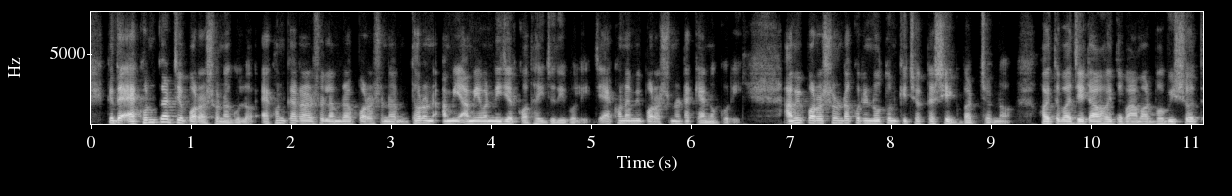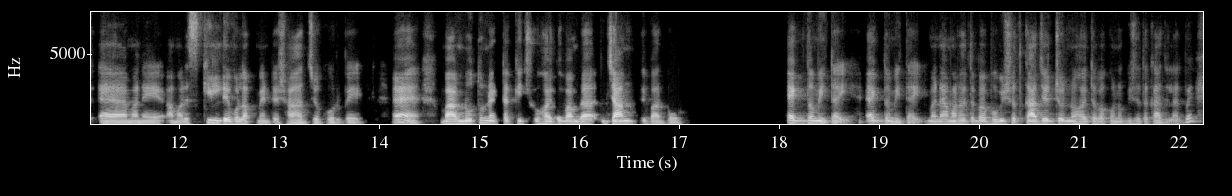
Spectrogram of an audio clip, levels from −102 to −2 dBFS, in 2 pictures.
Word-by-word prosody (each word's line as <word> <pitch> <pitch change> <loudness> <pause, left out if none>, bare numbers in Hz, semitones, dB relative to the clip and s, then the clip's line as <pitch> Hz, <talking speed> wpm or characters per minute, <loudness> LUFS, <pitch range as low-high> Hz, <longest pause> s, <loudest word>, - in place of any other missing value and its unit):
কিন্তু - - +5
এখনকার 180 +8 +2
যে - - +6
পড়াশোনাগুলো 105 -5 -2 0.2
এখনকার 150 +2 -3
আসলে 135 0 -3
আমরা 130 0 +1
পড়াশোনা 120 0 -2 0.2
ধরুন 150 -1 +3
আমি 135 +1 +6
আমি 130 - +6
আমার 130 0 +4
নিজের 125 -1 +2
কথাই 105 +1 -4
যদি 100 -2 -3
বলি 90 - -9
যে - - -8
এখন 145 - -2
আমি 145 - +2
পড়াশোনাটা 130 +1 -3
কেনো 105 +1 -2
করি? - - -10 0.5
আমি 165 - +5
পড়াশোনাটা 150 0 +1
করি 150 - -2
নতুন 140 +2 -1
কিছু 130 - -5
একটা 125 - -4
শিখবার 95 -6 -1
জন্য। 90 -2 -7 0.4
হয়তোবা 130 +2 +3
যেটা 130 0 +5
হয়তোবা 125 -1 -1
আমার 120 0 -1
ভবিষ্যৎ 125 +1 0
অ্যা 105 -1 +3 0.2
মানে 100 0 -2 0.2
আমার 110 +1 -2
স্কিল 170 -3 +2
ডেভেলপমেন্ট 115 -5 +1
এ - - -10
সাহায্য 100 0 -1
করবে। 95 -1 -4 0.4
হ্যাঁ? - - +5 0.3
বা 120 - +9 0.2
নতুন 135 +4 +1
একটা 140 - -3
কিছু 130 - -4
হয়তোবা 125 0 +2
আমরা 120 -1 +5 0.3
জানতে 130 0 +5
পারবো। 100 -2 -4 1.2
একদমই 145 0 +2
তাই, - - -1 0.3
একদমই 120 -6 -2
তাই। 80 - -5
মানে 120 -1 -1
আমার 130 +2 +1
হয়তোবা 130 0 -2
ভবিষ্যৎ 135 +3 -2
কাজের 135 +2 +3
জন্য 130 -2 +1
হয়তোবা 120 -1 -3
কোনো 110 -1 -5
কিছুতে 115 +2 -10
কাজ 95 - -3
লাগবে। 210 - -6
125 Hz, 180 wpm, -23 LUFS, 110-135 Hz, 1.2 s, বা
